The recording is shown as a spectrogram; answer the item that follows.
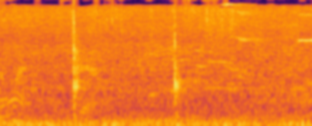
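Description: A kitchen knife cutting a block of ice cream on a cutting board, with two short knocks of the blade against the board. Steady crowd and traffic noise of a busy street market underneath.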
